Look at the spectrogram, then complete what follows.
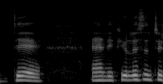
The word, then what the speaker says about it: des: In speech, we might say des autres saisons. So if you're looking up pronunciation on the internet or in dictionaries, you will see it indicated as an A sound. But in singing and in formal French, we say des.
